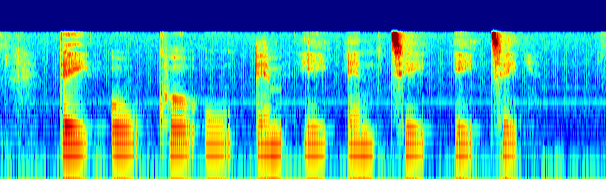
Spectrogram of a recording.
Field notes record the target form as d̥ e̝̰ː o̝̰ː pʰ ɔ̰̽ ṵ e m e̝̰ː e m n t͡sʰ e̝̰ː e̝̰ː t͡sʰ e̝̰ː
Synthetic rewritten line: d̥ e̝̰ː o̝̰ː kʰ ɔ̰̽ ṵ e m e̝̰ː e n t͡sʰ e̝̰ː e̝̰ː t͡sʰ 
